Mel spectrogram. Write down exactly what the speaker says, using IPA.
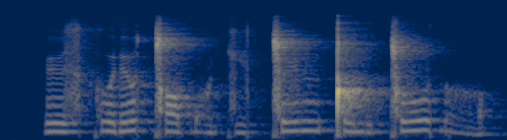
y z k u ɾʲ o ǀ ɔ ɓ ɔ̤ kʲ ɛ̤ ǀ y ŋ ǃ ɯ m ǀ u ɗ ɔ̤

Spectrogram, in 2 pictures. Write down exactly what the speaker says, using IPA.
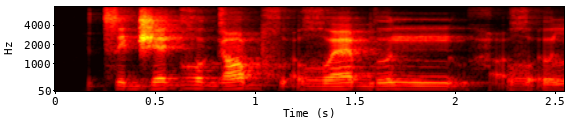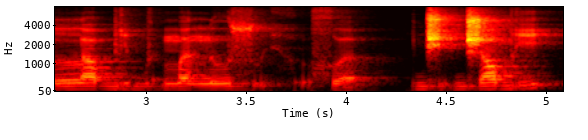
t͡s ɪ d͡ʒ ɛ ɡ ʁʷ ə ɡ ɑ b χʷ ɑ̰ ʁʷ æ b ʊ nː ṵ h ɑ̰ ʁʷ ə̰ ʊ̯ lː ɒ b i b ə̰ m ʌ n u sʷ ḭ h ṵ χʷ ʌ | d͡ʒ ḭ d͡ʒ ɒ b i

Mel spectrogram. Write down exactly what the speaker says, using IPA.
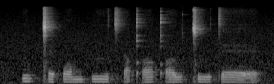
ɯ p ǀ ɛ p ɔ m u p ɯː t͡sʼ ɛ qʼ uː qʼ uː ǀ ɯː t ɛː

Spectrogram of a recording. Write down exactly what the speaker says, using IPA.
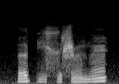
ə pʲ e x ɨ ɬ ɭ ə̃ b ɛ̃

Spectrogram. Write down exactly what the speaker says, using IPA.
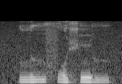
l ɯ f o ç ɲ ɯ

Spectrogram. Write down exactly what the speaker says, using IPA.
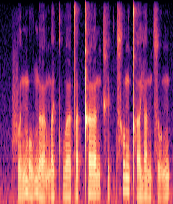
f ɵ˨˥ n m o˨˥ w n̪ œː˨˩ ŋ ɐ˨ j kʷʰ œː˨ t̪ ɐ˨ t̚ kʰ œː˧ n kʰ ɪ˨ k̚ t͡sʰ ʊ˥ ŋ t̪ʰ ɐ˨˧ j ɐ˨˥ n t͡s ʊ˨˥ ŋ

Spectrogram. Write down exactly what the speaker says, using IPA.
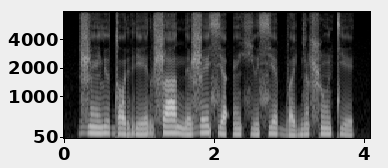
ʐ ẽ lʲ u d ɔ rʲ e r ʂ a n e ʐ e sʲ a ʔ ẽ ç ɨ sʲ ɛ b ɐ ɟ ɐ̃ ʂ ũ tʲ e

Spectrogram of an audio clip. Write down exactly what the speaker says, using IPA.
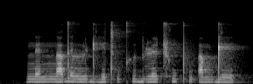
n ɛ nː a d̪ ɛ lː e ɖʱ e tʼ u kʰ ɯ bʲ e ɭ e ʈ͡ʂʰ u pʼ u ʔ a m u ɖ e

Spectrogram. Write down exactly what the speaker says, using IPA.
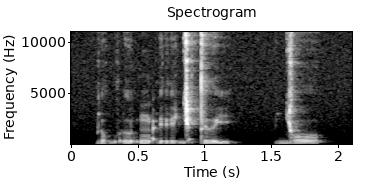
ɾ u ɡʷ ḛ l ṵ ŋ a̰ rʲ o ɟ a̰ t ɨ j | ɟ o

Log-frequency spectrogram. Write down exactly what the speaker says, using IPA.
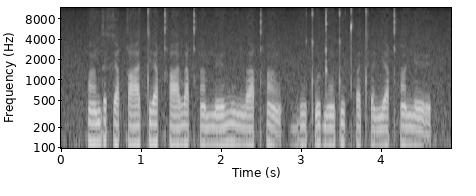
q ũ ɡ ə x ɨ q a t ɨ qʰ a β ə qʰ ũ m ø β u ŋ ʌ qʰ õ | b u tʼ u ɖ õ t u t̪ʰ ʌ tʰ ə n ɨ qʰ õ n ø

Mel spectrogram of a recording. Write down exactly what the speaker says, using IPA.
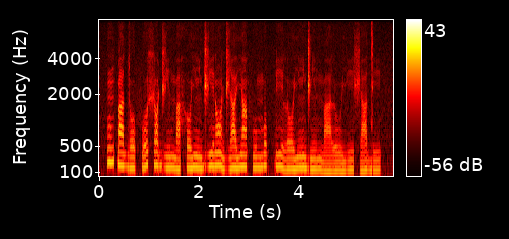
ũ˦ k͡p a˧ d o˨ f o˨˦ ʃ ɔ˧ d͡ʒ i˨ m a˨ h o˧ j ĩ˧ d͡ʒ i˦ ɾ ɔ̃˦˨ d͡ʒ a˧ j ã˦ f u˧ m o˦ k͡p i˦˨ l o˧ j ĩ˦ d͡ʒ ĩ˧ m a˨ l u˨ j i˨ ʃ a˨˦ d i˧

